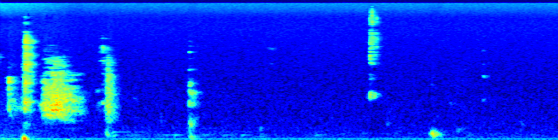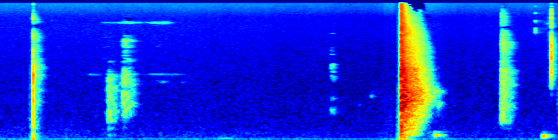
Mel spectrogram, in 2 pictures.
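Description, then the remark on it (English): One loud, sharp hand clap, made to sync a recording, stands out against near silence, ringing briefly before fading. Scattered faint clicks and taps occur before and after it. “All right, we got our freaking clap.”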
